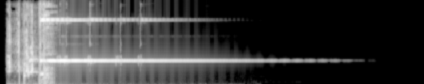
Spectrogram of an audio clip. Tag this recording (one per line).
bling
cash
cashier
change
checkout
coins
gold
money
shop
shopping
store
till
win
